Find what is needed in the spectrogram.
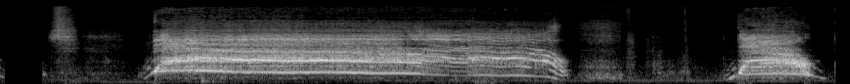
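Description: A woman screaming: one long scream of about four seconds that sinks in pitch as it ends, then a shorter scream near the end.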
